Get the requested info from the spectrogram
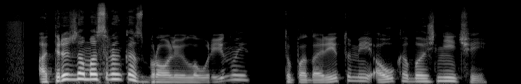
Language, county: Lithuanian, Alytus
